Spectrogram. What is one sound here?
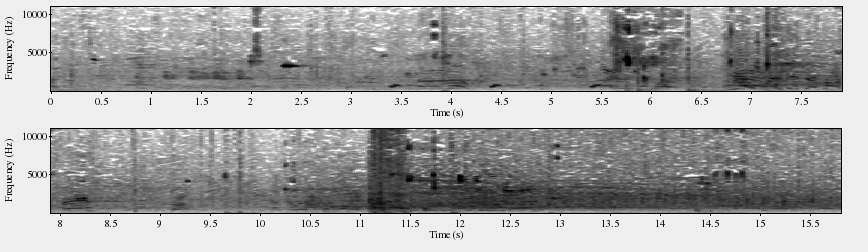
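A crowd in an arena cheers, swelling loudly near the end.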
